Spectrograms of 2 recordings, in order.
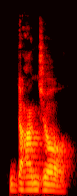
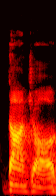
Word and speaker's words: Dhanjal: Dhanjal. Dhanjal.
